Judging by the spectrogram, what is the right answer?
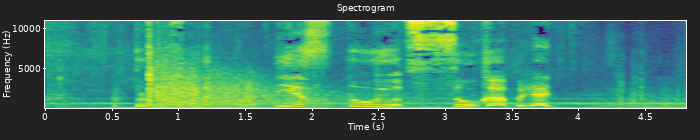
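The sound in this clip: A deep, loud boom of an explosion during shelling of a city at night, with a burning apartment building; the low rumble is followed by wavering, rising and falling cries over a heavy background roar.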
